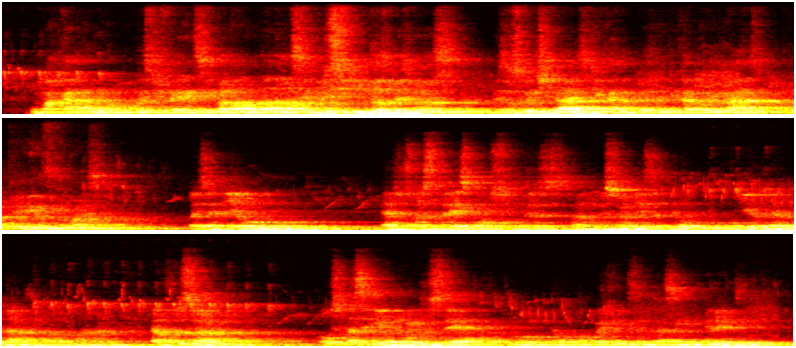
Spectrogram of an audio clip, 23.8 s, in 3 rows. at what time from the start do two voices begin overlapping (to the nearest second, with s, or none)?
none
